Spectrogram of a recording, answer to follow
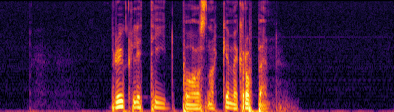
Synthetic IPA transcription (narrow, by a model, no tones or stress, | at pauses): bɾʉːklɪt̪ʰːiːd̪pʰoːoːsnɑkːəmeːkʰɾʔɔpːən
